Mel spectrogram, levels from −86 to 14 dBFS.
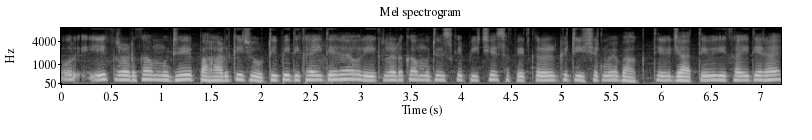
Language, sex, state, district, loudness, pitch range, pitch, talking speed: Hindi, female, Uttar Pradesh, Muzaffarnagar, -17 LUFS, 175-190 Hz, 180 Hz, 250 wpm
